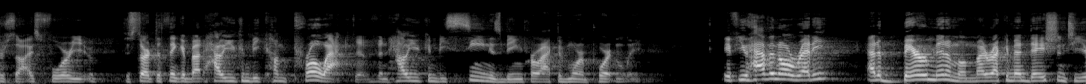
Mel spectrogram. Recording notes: Live Broadcast at the The IPBC IGNITE Conference.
